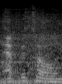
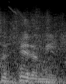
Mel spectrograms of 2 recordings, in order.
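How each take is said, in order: First: The word ends sounding like 'tome'. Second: The word ends with an 'ee' sound. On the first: "when it says epitome in there? Because T O M E, that's tome" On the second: "I know it's epitome"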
